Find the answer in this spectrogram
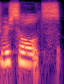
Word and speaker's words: results: So let's start with results which has a two syllable which has two syllables starting with re again re which has a short a sound and then okay so it uses a buzzing sound here.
